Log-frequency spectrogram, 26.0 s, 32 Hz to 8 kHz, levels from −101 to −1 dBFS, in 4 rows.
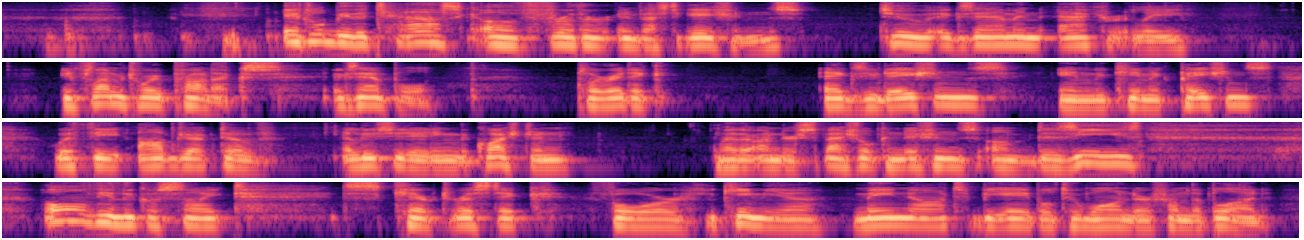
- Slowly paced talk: Yes, slow, 110 wpm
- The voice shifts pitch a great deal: No, average, 3.5 semitones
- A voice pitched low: Yes, low, 115 Hz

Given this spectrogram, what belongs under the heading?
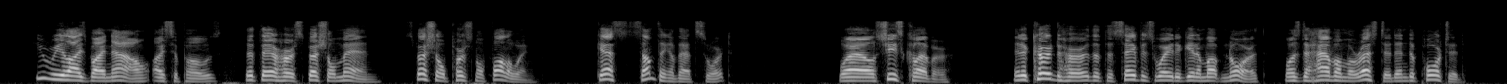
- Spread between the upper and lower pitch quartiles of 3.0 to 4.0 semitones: No, average, 4.5 semitones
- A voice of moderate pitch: Yes, medium, 175 Hz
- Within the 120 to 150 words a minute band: No, average, 165 wpm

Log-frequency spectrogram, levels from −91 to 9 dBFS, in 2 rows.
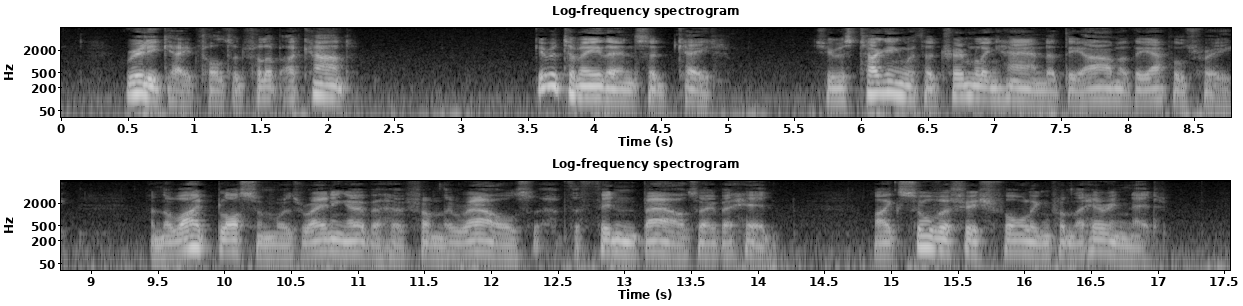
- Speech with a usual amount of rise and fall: Yes, average, 3.9 semitones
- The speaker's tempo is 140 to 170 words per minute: No, average, 180 wpm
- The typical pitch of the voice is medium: No, low, 100 Hz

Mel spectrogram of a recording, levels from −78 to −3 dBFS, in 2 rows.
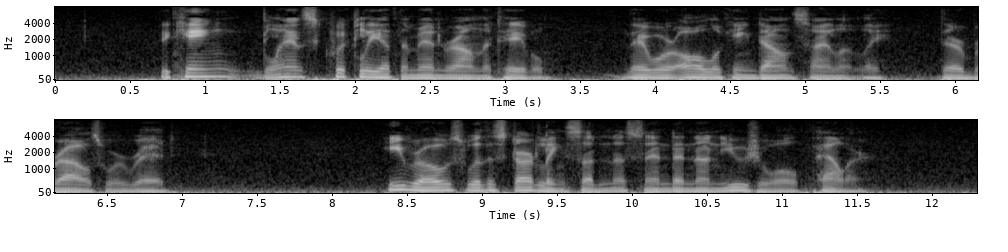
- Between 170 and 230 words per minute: No, average, 145 wpm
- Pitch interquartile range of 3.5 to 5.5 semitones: Yes, average, 4.1 semitones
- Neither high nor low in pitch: No, low, 100 Hz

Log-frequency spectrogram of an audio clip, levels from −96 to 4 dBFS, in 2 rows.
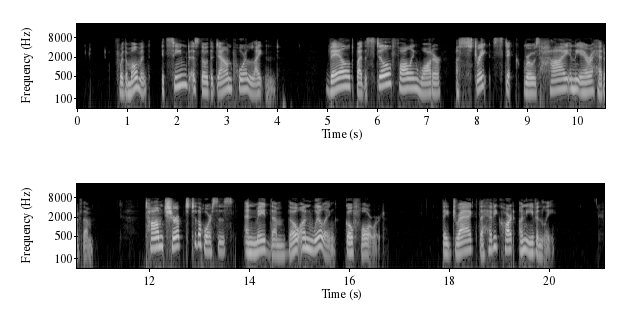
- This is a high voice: No, medium, 180 Hz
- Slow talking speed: Yes, slow, 130 wpm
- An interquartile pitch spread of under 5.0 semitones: No, wide, 5.6 semitones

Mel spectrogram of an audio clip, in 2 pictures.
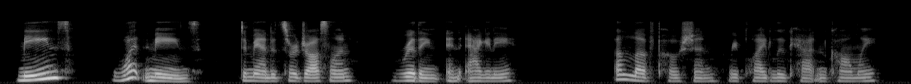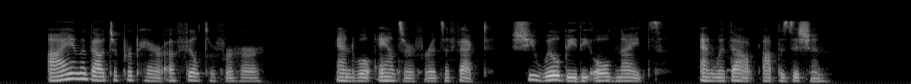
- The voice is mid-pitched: Yes, medium, 165 Hz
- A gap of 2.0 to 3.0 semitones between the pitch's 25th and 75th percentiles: Yes, narrow, 2.6 semitones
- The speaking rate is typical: No, slow, 130 wpm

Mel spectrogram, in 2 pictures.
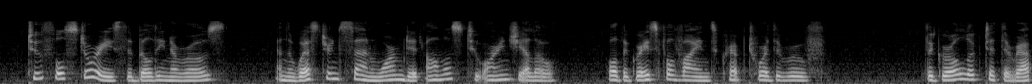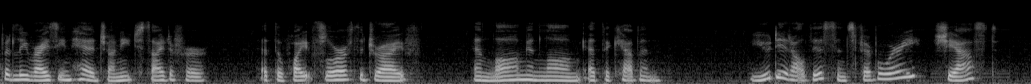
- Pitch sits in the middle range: No, high, 195 Hz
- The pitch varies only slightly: No, average, 3.2 semitones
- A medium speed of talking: Yes, average, 170 wpm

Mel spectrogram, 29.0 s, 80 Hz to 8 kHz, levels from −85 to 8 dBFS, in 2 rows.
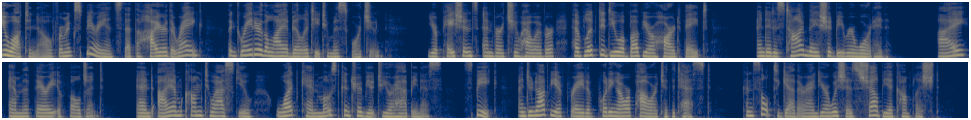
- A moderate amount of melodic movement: Yes, average, 3.2 semitones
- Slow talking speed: No, average, 160 wpm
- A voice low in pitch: No, medium, 185 Hz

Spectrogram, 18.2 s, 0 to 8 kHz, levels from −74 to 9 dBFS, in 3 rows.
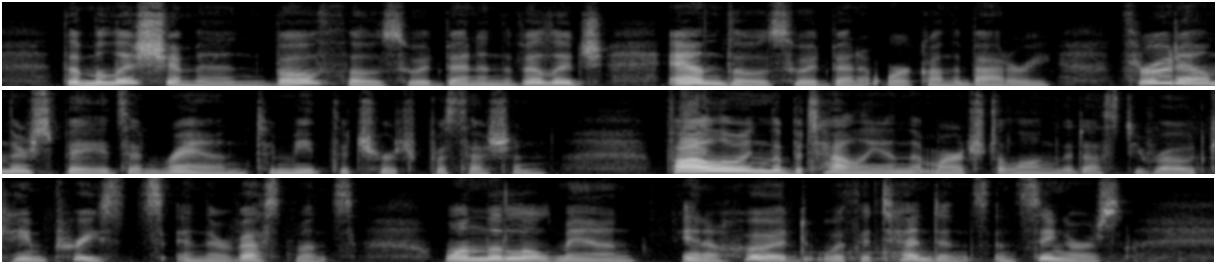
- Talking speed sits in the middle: Yes, average, 180 wpm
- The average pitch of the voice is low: No, high, 190 Hz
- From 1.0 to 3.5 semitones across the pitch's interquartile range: Yes, average, 2.8 semitones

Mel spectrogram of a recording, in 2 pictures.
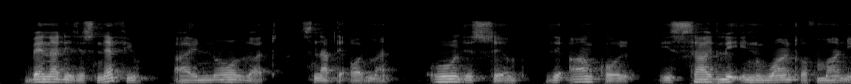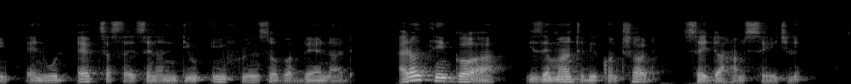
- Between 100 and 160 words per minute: Yes, average, 150 wpm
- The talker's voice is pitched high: No, low, 100 Hz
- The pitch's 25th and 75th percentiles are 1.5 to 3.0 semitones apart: No, average, 3.6 semitones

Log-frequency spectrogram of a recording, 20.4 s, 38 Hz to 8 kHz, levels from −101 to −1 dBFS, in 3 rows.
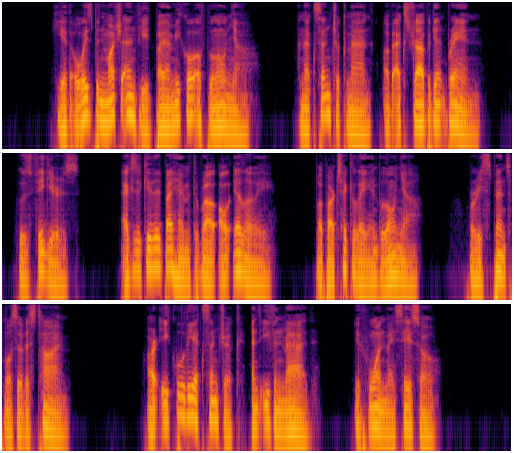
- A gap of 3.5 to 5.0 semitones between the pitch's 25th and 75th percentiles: No, wide, 5.6 semitones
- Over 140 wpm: No, slow, 135 wpm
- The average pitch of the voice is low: Yes, very low, 85 Hz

